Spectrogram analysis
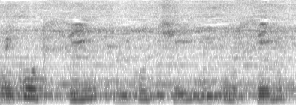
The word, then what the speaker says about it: Mucucci: Es Micucci, porque es apellido de origen italiano y la doble C en italiano se pronuncia como che.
